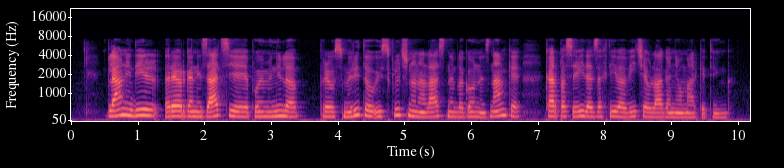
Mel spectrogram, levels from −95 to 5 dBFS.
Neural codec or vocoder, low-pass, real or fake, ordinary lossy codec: none; 7.2 kHz; real; none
